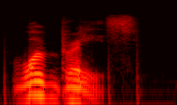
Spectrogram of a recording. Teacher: instead of saying warm breeze, we say them together as if it's one word, warm breeze.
